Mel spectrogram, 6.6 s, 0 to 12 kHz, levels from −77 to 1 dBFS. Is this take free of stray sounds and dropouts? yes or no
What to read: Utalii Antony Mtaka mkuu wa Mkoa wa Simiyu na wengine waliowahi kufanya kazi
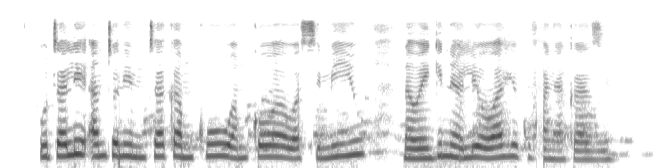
no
